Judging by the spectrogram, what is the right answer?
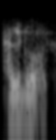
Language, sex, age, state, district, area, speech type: Odia, male, 60+, Odisha, Kandhamal, rural, conversation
